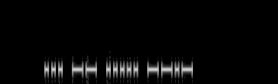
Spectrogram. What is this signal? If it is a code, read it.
Morse code, heard as a keyed tone, about 36 wpm, 700 Hz. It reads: SM5Q
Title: DXCC-100 Call Signs - 4 Characters - 35wpm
